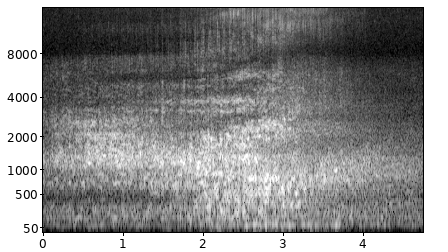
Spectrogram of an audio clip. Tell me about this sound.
Sound effects > Vehicles
car driving by
A car passing by on tarmac
automobile, car, driving, vehicle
